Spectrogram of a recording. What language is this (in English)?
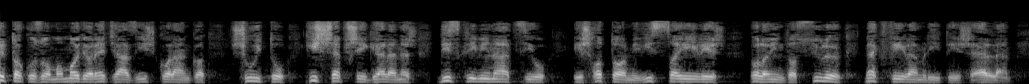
Hungarian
